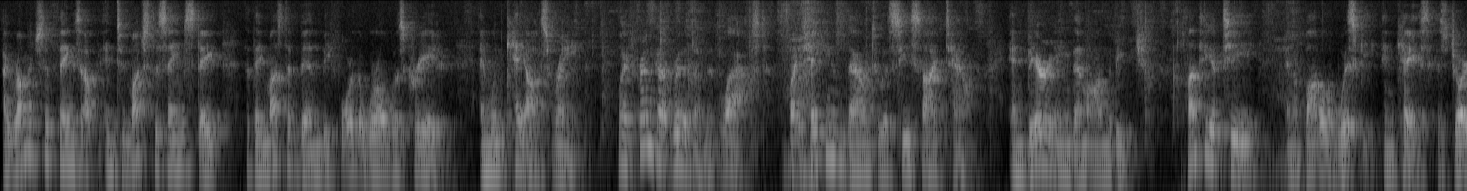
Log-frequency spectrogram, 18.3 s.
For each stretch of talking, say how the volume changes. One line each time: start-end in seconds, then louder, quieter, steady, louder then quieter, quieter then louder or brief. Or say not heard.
0.0-18.3 steady.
